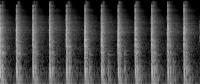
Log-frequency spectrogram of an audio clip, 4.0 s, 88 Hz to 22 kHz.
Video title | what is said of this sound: How to..Mercedes W163 front wheel bearing replacement..LONG !! | you can hear that stiffer it's hard to explain it's a stiffer sound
